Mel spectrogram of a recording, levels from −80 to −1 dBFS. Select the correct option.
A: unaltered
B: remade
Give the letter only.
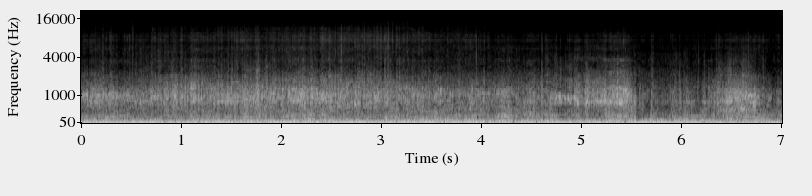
B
